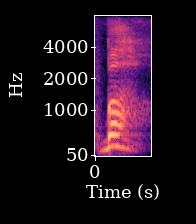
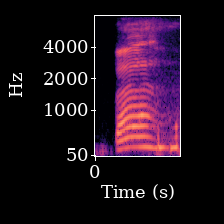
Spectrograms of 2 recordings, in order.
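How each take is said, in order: First: The final h sound stops abruptly. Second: The final h sound flows out smoothly. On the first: The speaker calls it wrong. "enggak ngalir" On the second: The speaker calls it right. "ngalir ya"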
